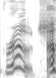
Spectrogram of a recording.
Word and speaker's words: brooch: It's pronounced brooch? Why wouldn't they put a fucking A in it then? I'm sorry. I'm not 107 years old. How am I supposed to know how to pronounce the word brooch? Oh, I hate you. Are you joking? Is that how you pronounce it? – Yes, that's how you say brooch.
